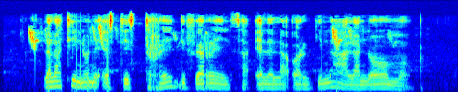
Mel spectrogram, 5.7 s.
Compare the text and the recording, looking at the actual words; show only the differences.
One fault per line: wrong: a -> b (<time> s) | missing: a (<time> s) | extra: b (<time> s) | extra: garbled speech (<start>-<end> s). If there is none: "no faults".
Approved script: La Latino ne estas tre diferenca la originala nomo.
wrong: estas -> estis (1.4 s)
extra: el (3.3 s)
